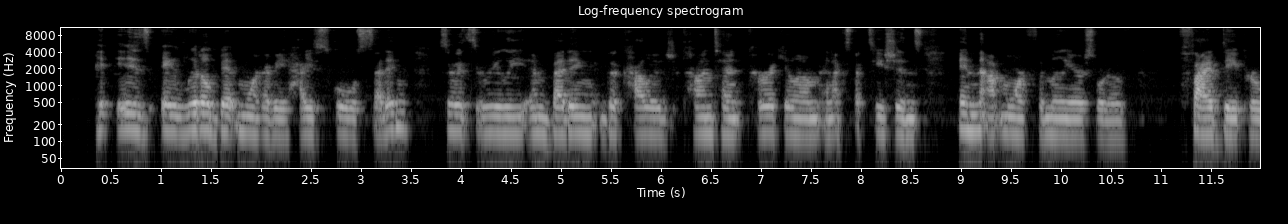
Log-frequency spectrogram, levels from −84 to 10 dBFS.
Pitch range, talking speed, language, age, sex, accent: 125-155 Hz, 150 wpm, English, 30-49, female, American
